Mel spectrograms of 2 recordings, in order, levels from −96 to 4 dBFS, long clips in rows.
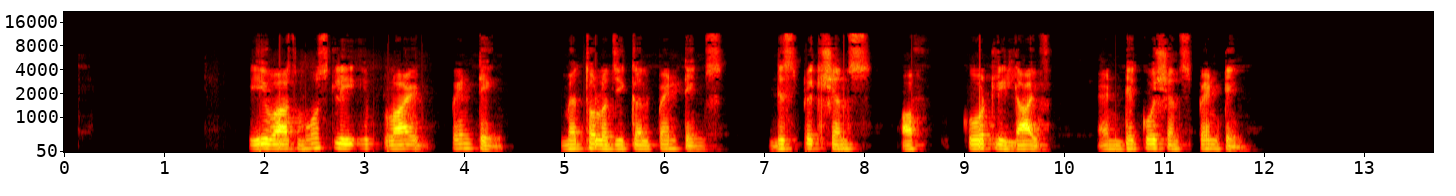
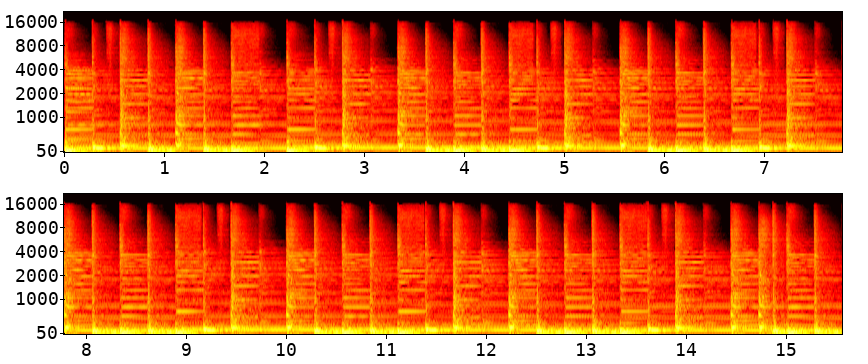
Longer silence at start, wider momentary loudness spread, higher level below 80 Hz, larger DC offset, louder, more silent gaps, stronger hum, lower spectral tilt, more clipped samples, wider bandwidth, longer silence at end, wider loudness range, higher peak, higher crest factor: first, 1.85 s vs 0 s; first, 14 LU vs 4 LU; second, -64 dBFS vs -22 dBFS; neither; second, -28 LUFS vs -20 LUFS; first, 4.63-4.93 s, 6.87-7.04 s, 8.85-8.99 s vs none; neither; about the same, -5 dB/octave vs -5 dB/octave; neither; second, 11.5 kHz vs 16.5 kHz; first, 1.9 s vs 0 s; first, 5 LU vs 1 LU; second, -8 dBFS vs -4 dBFS; first, 22 dB vs 14 dB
